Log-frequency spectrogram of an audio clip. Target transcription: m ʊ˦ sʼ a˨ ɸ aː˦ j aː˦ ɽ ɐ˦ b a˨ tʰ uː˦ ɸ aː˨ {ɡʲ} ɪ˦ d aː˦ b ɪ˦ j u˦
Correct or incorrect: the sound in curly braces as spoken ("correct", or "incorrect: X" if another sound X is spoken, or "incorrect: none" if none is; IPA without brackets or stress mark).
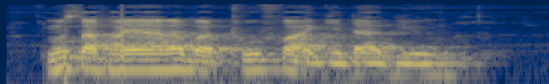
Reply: correct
